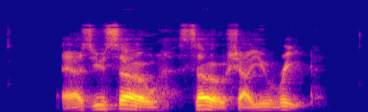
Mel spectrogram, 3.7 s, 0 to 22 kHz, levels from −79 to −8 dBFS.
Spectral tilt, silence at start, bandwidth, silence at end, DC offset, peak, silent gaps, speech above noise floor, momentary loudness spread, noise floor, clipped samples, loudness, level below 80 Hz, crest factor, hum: -3.5 dB/octave; 0.6 s; 9.4 kHz; 0.7 s; under 0.1%; -2 dBFS; none; 48 dB; 14 LU; -64 dBFS; under 0.1%; -16 LUFS; -68 dBFS; 16 dB; none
